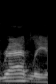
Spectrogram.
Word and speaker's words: Radlee: Is it Radley? – It's called Radley, and it's spelled R-A-D-L-E-E.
